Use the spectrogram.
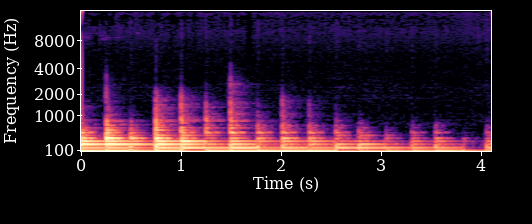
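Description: A large, hollow Remo Buffalo frame drum with a black synthetic head is held upright and struck with a felt-tipped wooden mallet in a steady, quick series of strokes. Each stroke adds a soft thump to a deep, booming tone that keeps ringing under the next strike. The low resonance blurs into a continuous hum that slowly fades.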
